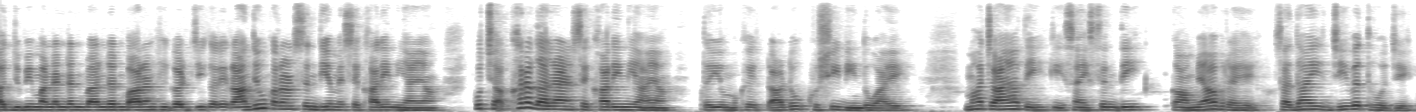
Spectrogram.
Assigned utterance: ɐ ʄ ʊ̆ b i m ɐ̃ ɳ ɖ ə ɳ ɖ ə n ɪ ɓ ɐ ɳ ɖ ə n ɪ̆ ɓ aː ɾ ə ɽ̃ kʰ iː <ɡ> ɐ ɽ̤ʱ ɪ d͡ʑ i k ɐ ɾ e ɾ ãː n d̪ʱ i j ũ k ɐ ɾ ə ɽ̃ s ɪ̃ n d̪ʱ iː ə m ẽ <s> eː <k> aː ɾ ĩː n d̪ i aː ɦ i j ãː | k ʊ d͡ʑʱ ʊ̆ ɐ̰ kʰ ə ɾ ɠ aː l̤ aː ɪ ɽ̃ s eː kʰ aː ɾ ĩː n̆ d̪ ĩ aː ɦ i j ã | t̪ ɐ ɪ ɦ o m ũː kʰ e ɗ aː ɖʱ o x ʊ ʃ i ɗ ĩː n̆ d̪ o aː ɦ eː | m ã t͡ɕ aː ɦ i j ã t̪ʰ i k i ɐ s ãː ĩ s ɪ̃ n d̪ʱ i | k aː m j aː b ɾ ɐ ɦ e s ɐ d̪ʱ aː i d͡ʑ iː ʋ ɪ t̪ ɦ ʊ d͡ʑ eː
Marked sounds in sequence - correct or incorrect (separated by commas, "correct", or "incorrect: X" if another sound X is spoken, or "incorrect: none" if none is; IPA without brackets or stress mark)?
correct, correct, incorrect: kʰ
